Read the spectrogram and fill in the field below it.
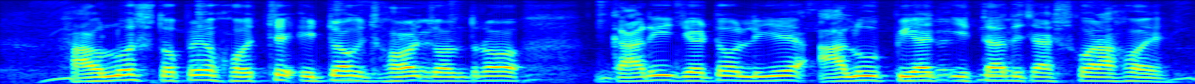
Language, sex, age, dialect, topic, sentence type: Bengali, male, 18-24, Jharkhandi, agriculture, statement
